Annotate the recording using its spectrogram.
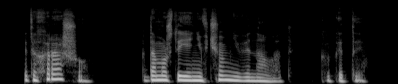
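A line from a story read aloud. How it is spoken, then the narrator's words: Calm reply. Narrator (Russian): спокойно отвечает Олег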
